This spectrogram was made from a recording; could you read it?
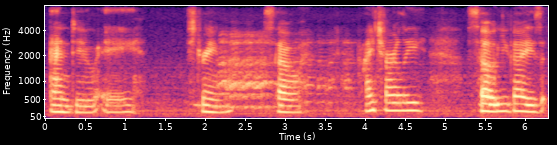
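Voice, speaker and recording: A hoarse woman talks casually on her live stream, greeting viewers between thoughts. Her voice sits a little low and rough, and she stops often to clear her throat, filling pauses with ums and uhs. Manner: halting, many fillers, clears throat and coughs. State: hoarse after illness. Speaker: channel host streaming live.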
